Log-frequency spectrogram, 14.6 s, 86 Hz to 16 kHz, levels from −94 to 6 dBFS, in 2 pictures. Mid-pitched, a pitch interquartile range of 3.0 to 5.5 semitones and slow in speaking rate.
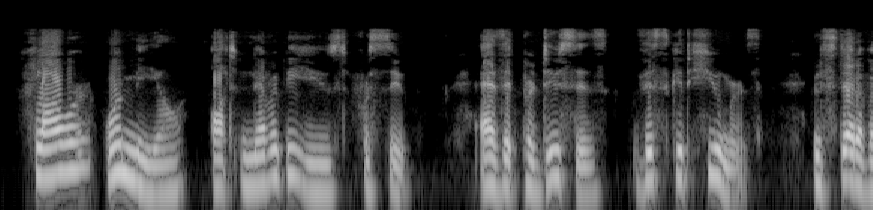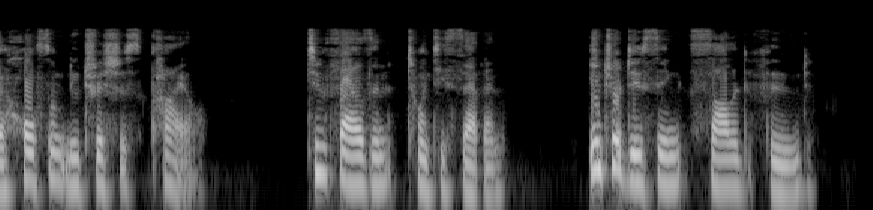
Yes: medium, 160 Hz; average, 4.9 semitones; slow, 105 wpm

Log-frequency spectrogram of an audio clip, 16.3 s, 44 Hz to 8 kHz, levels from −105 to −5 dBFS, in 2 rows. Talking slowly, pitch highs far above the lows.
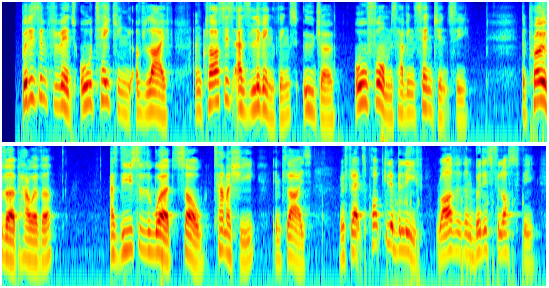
Yes: slow, 120 wpm; wide, 6.3 semitones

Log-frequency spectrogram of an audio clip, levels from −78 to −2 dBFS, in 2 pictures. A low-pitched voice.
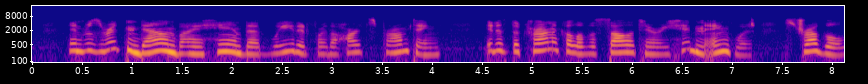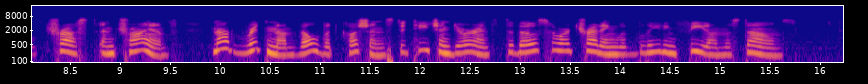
No: high, 240 Hz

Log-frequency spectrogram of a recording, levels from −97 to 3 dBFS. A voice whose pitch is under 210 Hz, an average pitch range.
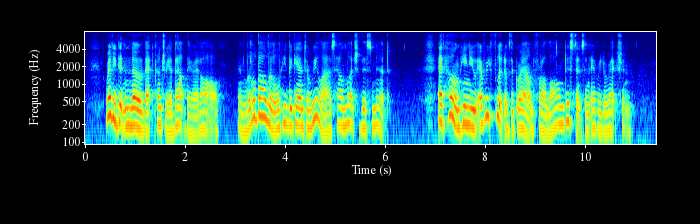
Yes: high, 190 Hz; average, 4.1 semitones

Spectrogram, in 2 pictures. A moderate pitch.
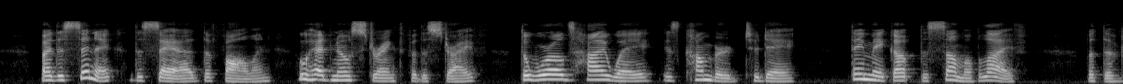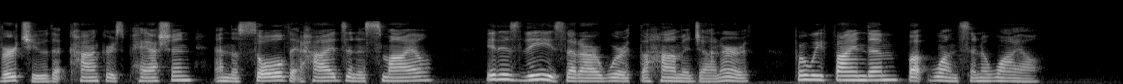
Yes: medium, 165 Hz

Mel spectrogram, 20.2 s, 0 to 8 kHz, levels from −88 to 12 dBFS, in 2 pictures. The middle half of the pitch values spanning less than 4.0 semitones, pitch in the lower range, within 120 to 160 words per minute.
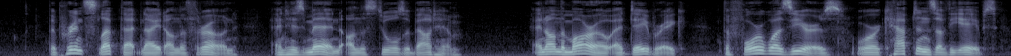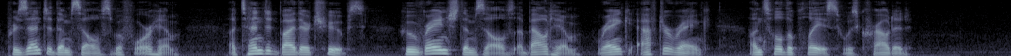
No: average, 4.7 semitones; low, 115 Hz; average, 150 wpm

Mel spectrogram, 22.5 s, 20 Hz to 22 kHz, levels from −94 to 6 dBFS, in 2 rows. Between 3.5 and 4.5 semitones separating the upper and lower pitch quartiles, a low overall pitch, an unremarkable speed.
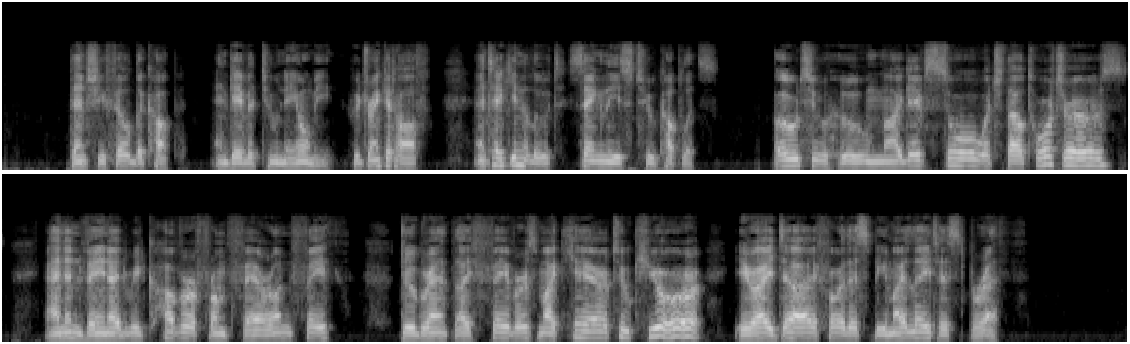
No: average, 2.9 semitones; low, 130 Hz; average, 155 wpm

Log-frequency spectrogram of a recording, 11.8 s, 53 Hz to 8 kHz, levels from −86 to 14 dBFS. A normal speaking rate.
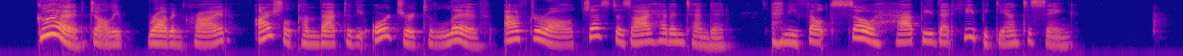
Yes: average, 150 wpm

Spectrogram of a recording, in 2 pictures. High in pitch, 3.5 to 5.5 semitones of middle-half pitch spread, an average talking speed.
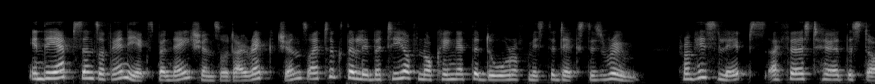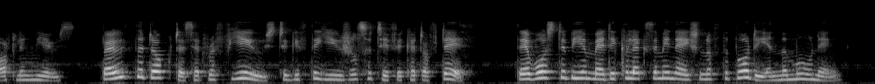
Yes: high, 240 Hz; average, 5.1 semitones; average, 190 wpm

